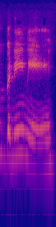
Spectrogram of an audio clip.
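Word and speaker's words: Benigni: So, 1999 when Roberto Benini, is that how you pronounce that?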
